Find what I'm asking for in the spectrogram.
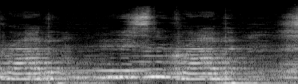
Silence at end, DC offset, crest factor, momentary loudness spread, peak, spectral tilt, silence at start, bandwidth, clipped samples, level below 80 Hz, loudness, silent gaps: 0 s; under 0.1%; 12 dB; 11 LU; 0 dBFS; -4.5 dB/octave; 0 s; 14.5 kHz; under 0.1%; -26 dBFS; -14 LUFS; none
